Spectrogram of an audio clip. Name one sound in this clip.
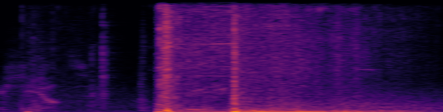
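A gun fires a short burst of loud shots.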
